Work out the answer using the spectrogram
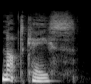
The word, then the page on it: nutcase: British English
